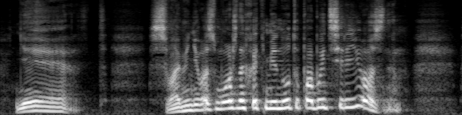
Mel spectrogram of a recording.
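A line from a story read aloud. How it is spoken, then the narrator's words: Cheerful, smiling. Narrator (Russian): сказал он, весело приподнимая усы и блестя зубами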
